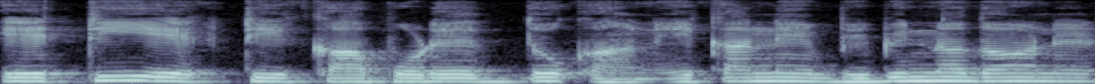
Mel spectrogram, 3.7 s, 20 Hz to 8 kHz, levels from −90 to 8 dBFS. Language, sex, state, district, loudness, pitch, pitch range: Bengali, male, West Bengal, Kolkata, -13 LUFS, 130 Hz, 120-135 Hz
